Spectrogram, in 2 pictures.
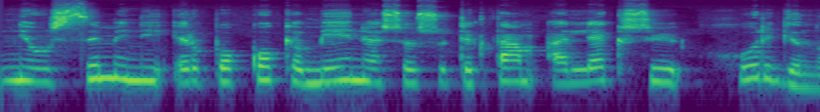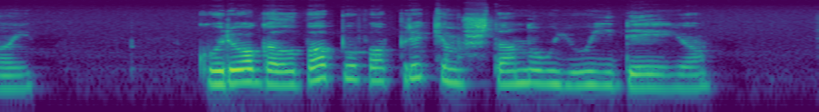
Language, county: Lithuanian, Šiauliai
